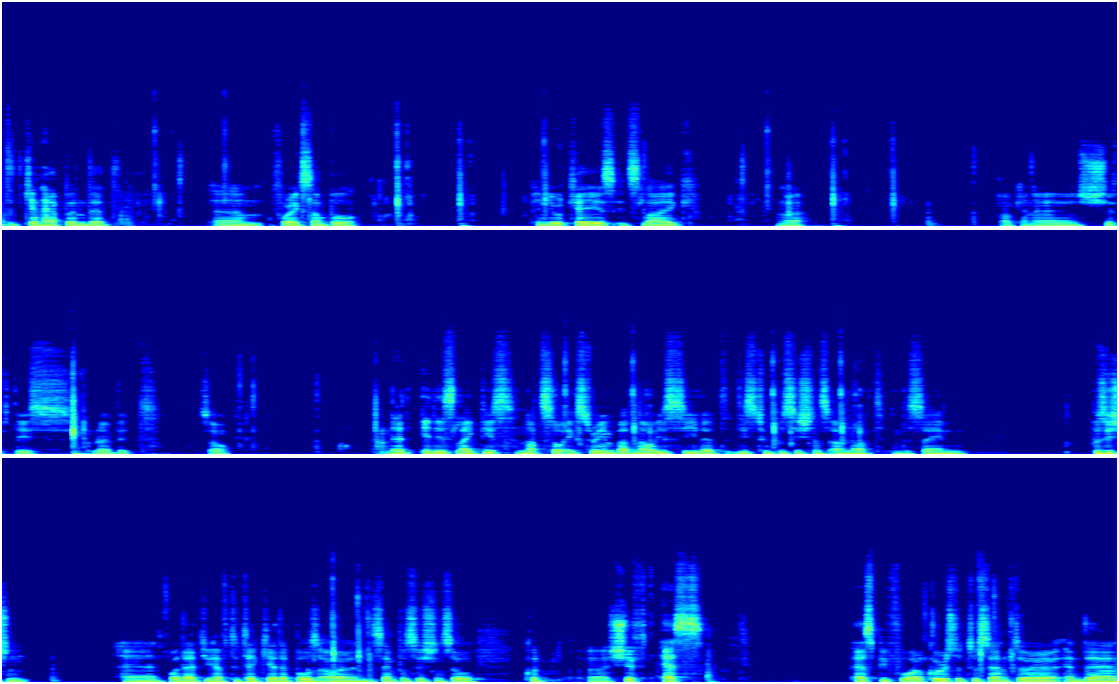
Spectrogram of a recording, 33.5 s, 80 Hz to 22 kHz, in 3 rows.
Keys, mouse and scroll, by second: 0.1-2.0 right drag, 1.5 Escape, 3.0 Tab, 4.6 a, 6.4-7.6 right drag, 8.3 a, 9.7 click, 11.8 g, 13.5 middle click, 14.3-16.3 middle drag, 16.6 middle click, 16.8 Tab, 18.9 Tab, 25.9 shift+s, 31.5 middle click, 32.2 shift+s.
